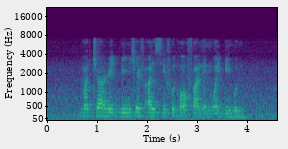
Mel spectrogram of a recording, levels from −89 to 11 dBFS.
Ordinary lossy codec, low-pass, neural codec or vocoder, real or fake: none; 7.2 kHz; vocoder, 44.1 kHz, 128 mel bands, Pupu-Vocoder; fake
